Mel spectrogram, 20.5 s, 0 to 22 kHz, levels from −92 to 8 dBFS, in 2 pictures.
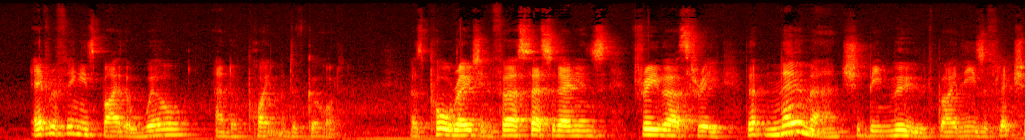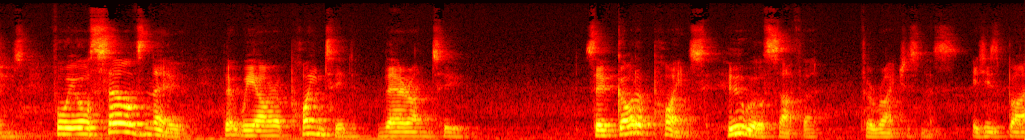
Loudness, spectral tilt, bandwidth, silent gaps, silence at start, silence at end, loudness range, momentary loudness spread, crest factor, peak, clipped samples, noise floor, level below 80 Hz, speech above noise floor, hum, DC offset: -18 LUFS; -5.5 dB/octave; 17 kHz; none; 0.3 s; 0 s; 6 LU; 18 LU; 18 dB; 0 dBFS; under 0.1%; -49 dBFS; -48 dBFS; 31 dB; none; under 0.1%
